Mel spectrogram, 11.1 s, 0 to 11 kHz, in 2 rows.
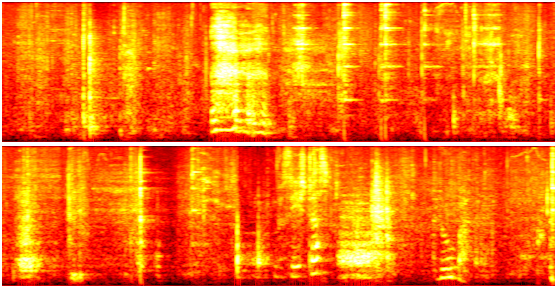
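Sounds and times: cutlery clinking on dishes: 0:02.8 - 0:05.5, 0:06.8 - 0:08.1.

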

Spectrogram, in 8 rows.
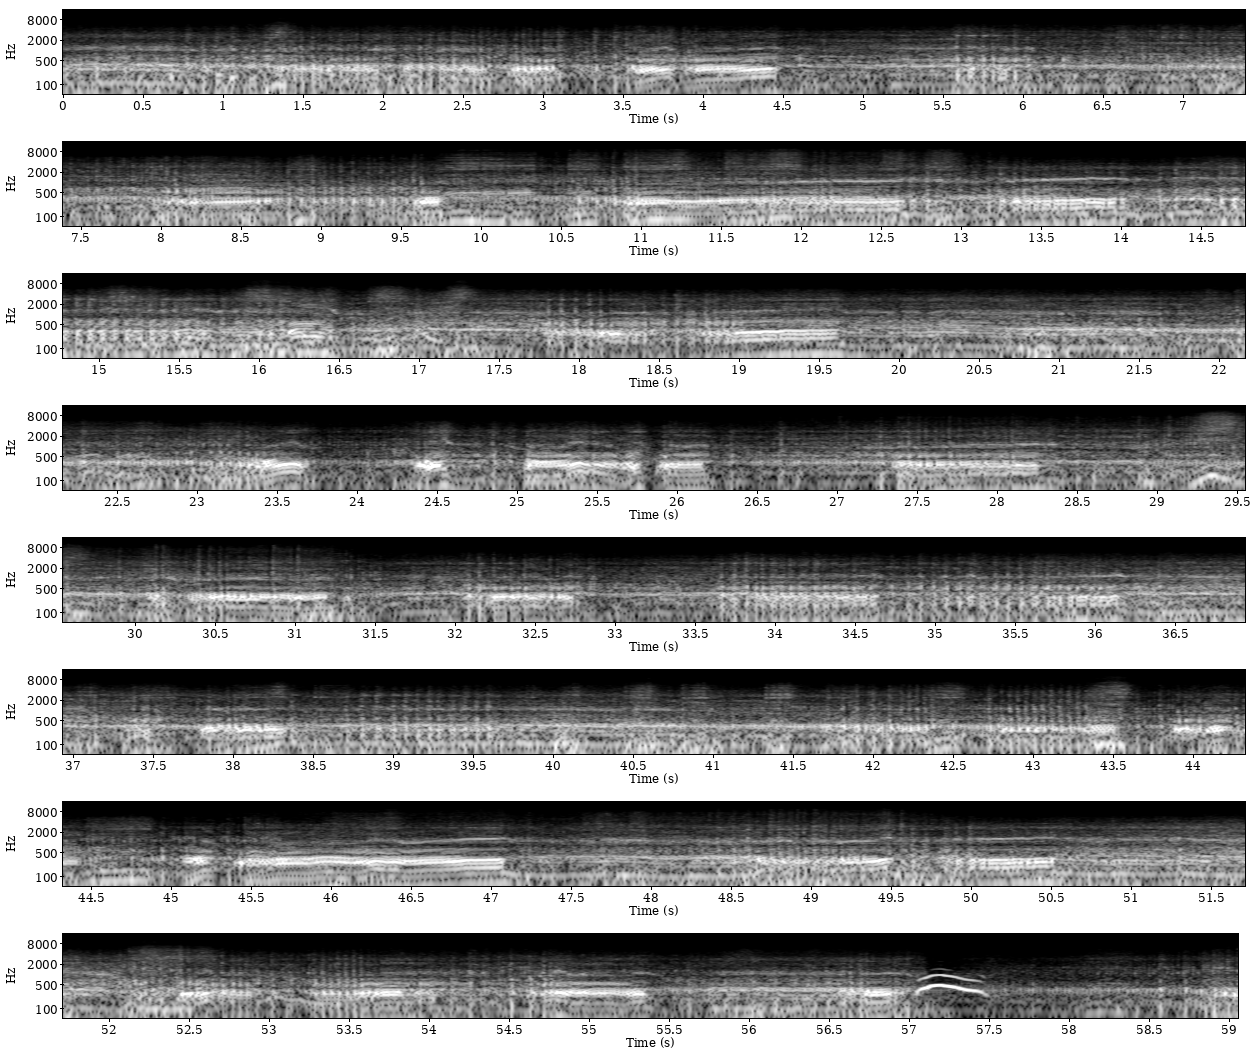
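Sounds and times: off-road motorcycle engine revving: 0:00.0 - 0:59.0.

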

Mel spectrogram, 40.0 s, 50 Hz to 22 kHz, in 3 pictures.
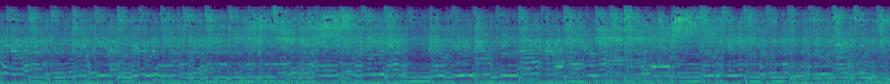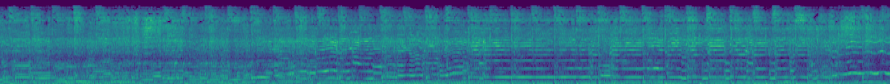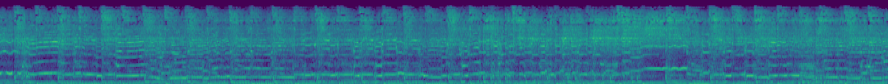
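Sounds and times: electric guitar: 0:00.0 - 0:40.0
live blues band playing: 0:00.0 - 0:40.0.

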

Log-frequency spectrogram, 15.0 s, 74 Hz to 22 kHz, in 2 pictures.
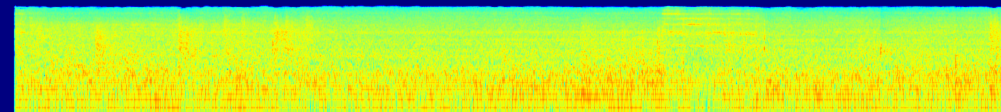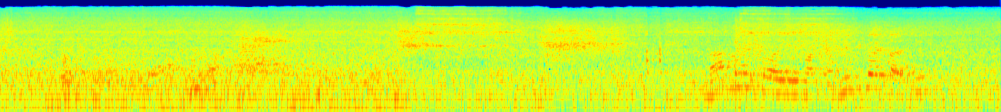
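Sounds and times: factory machinery running: 0:00.1 - 0:15.0.

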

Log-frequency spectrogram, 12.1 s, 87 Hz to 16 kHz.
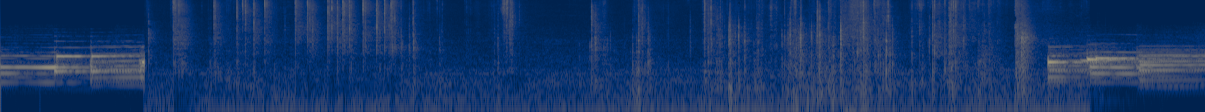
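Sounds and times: plastic film crinkling: 0:01.5 - 0:10.5.

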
